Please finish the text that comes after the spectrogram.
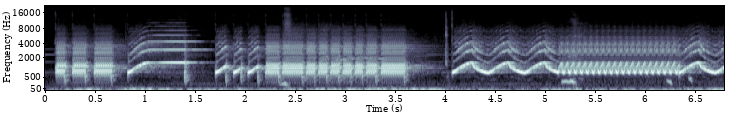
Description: We also manage to get the siren working so that's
